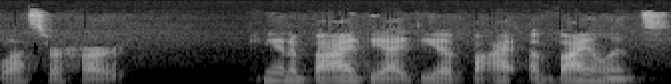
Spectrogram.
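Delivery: plain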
